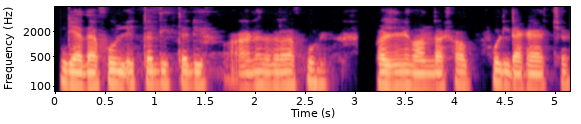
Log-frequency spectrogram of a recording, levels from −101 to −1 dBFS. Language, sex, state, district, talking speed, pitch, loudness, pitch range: Bengali, male, West Bengal, North 24 Parganas, 150 wpm, 110 Hz, -18 LUFS, 105-115 Hz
